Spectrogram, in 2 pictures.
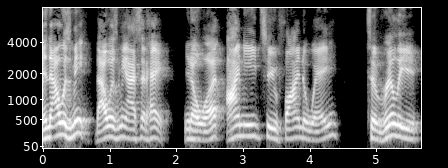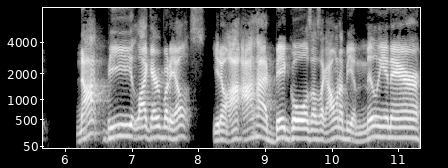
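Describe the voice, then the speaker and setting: Speaking at a moderate pace, a man uses a high pitch and a bright, sharp, animated tone with ordinary pitch variation. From Canada, Waterloo, Ontario. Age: 20s. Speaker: trading community presenter. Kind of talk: webinar presentation. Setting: video call.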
